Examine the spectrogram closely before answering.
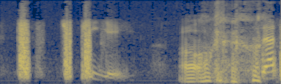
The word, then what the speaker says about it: Xochipilli: Yes, and actually when you're in that part of the world, anything that's an X is... It's actually an expiration of the breath through the teeth. And okay. Then so they would say, Xochipilli.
